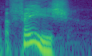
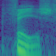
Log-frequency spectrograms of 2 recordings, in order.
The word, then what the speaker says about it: Feige: Feige. It's like beige, right? – Until he comes on the show. – No, I know that's not how it's pronounced. – Feige.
